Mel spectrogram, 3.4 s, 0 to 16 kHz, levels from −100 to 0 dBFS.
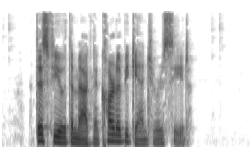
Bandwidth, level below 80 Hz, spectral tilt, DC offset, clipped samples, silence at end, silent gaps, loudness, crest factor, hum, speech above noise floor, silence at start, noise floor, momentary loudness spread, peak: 11.5 kHz; -56 dBFS; -4.5 dB/octave; under 0.1%; under 0.1%; 0.85 s; none; -23 LUFS; 20 dB; none; 53 dB; 0.5 s; -76 dBFS; 9 LU; -6 dBFS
